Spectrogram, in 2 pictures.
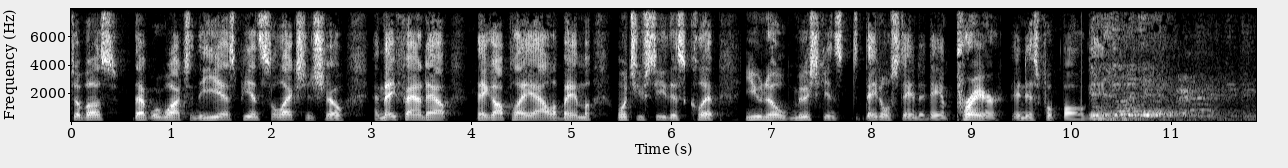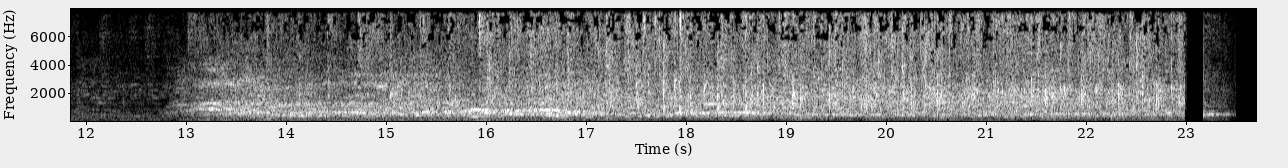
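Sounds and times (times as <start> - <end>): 
speech: 0.0 - 11.0
team clapping at a banquet: 13.0 - 23.0.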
